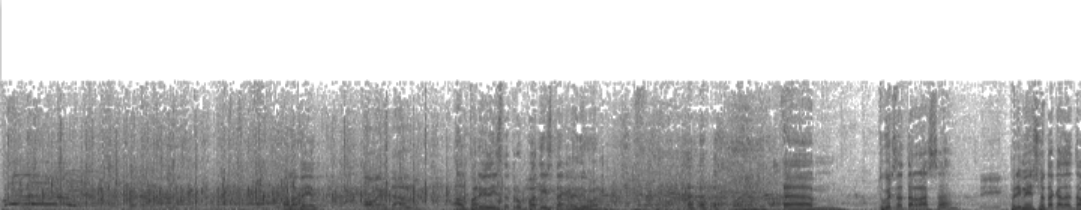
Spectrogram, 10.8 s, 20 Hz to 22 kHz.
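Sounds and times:
audience applause for a music group: 0.0s - 8.0s
speech: 2.8s - 10.8s
laughter: 5.8s - 8.9s.

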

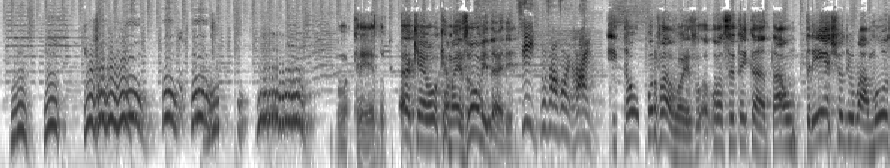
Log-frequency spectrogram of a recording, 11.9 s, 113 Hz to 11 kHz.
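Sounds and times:
person imitating owl hoots: 0.0s - 4.3s
speech: 0.1s - 11.8s.

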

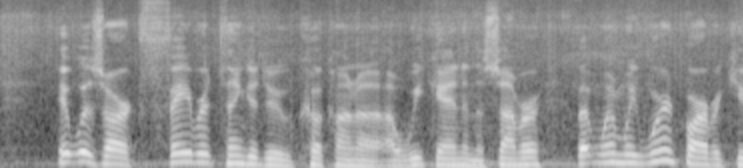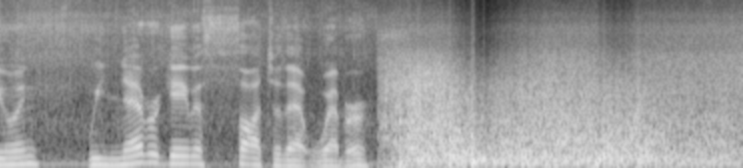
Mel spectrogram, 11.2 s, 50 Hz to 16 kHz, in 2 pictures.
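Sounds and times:
heavy rain: 0.0s - 11.1s
speech: 0.4s - 9.2s
deep thunder rumbling: 8.4s - 11.1s.

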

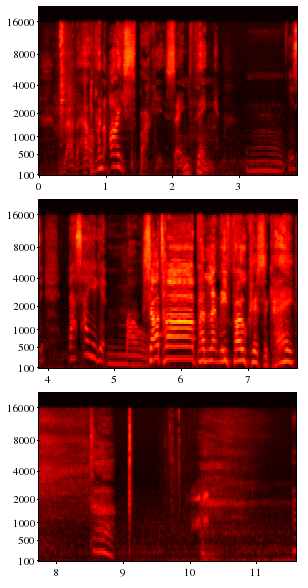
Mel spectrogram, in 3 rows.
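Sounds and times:
faint steady hum: 0.0s - 11.5s
speech: 0.4s - 9.0s, 10.2s - 10.4s
frog croaking: 10.0s - 10.7s.

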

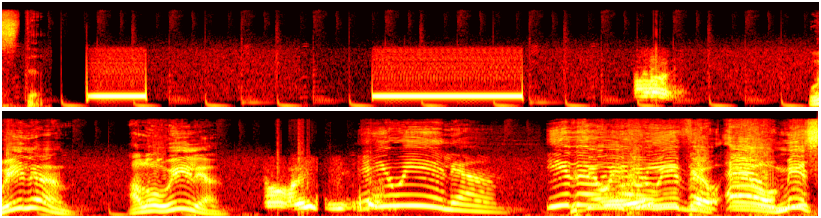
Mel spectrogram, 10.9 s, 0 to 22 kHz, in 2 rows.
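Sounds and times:
speech: 0.0s - 0.4s, 5.4s - 10.8s
telephone ringback tone as a call is placed: 2.5s - 3.5s.

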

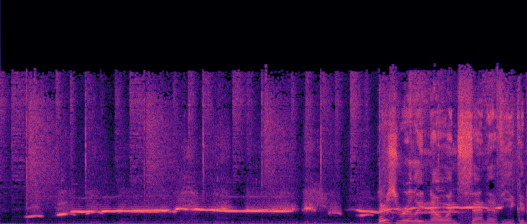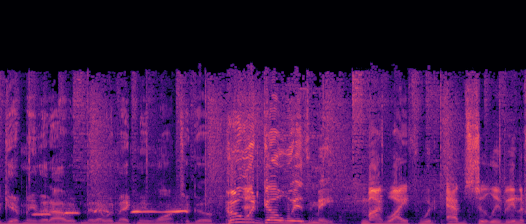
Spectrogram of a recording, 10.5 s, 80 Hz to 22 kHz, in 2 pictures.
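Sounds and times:
low rumble: 0.0s - 4.7s
person whistling: 0.2s - 7.4s
speech: 3.8s - 10.5s.

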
